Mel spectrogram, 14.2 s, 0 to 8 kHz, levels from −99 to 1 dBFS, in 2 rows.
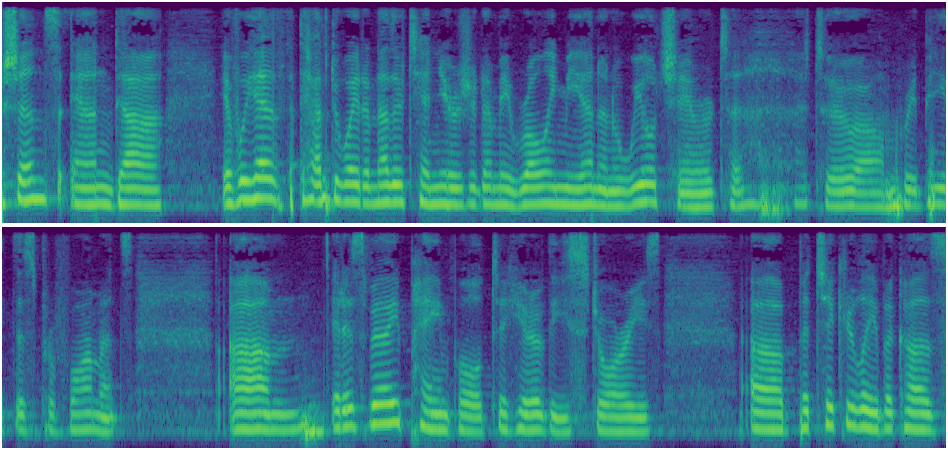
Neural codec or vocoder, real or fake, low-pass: codec, 24 kHz, 0.9 kbps, WavTokenizer, medium speech release version 2; fake; 7.2 kHz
